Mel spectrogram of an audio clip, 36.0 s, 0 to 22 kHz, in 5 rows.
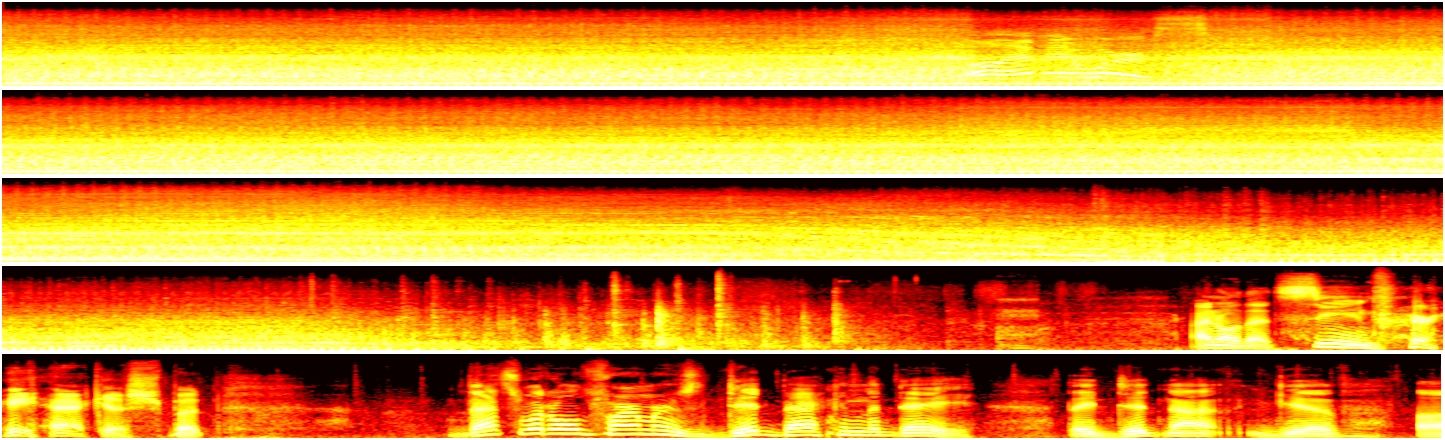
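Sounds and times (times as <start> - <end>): tractor engine running: 0.0 - 26.4.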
